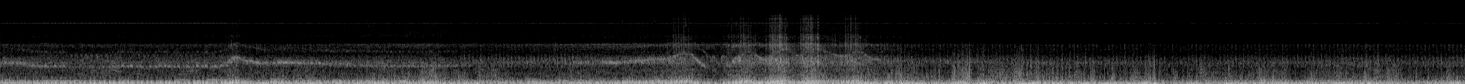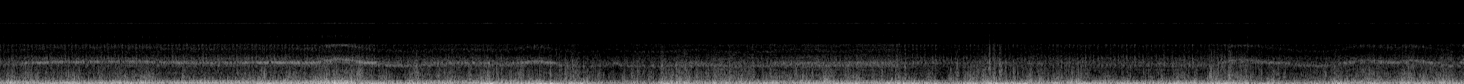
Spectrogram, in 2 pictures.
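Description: Motorcycle engine running under a camera mounted on the bike as it rides slowly, its revs rising and falling several times over a heavy low rumble. A short cluster of sharp clicks comes about seven seconds in.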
